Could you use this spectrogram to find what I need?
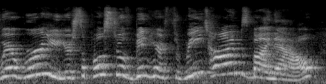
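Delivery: loud, high, fast furious yell at the driver; angry yell. Retold or imitated. Waiting passenger yelling at the late bus driver. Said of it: "I want to yell".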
